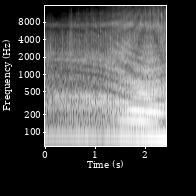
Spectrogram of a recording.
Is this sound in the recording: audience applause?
no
